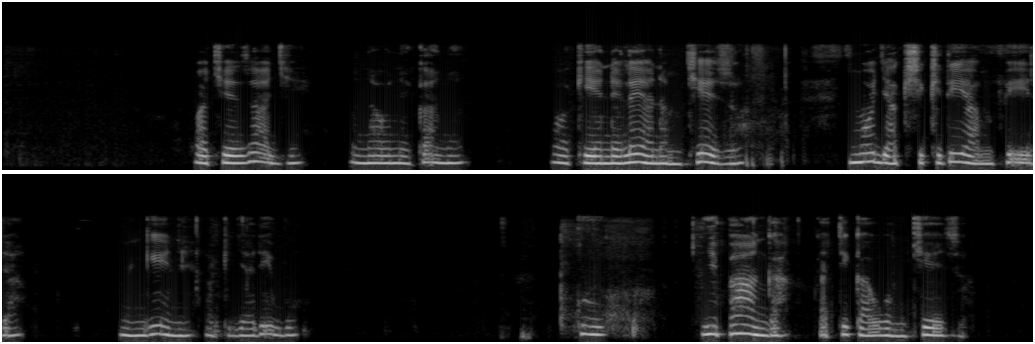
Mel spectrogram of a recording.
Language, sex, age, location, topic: Swahili, female, 25-35, Kisumu, government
